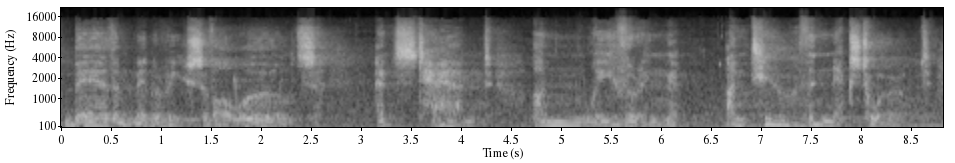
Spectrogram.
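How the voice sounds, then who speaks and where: An actor playing a theatrical, sly ritual overseer in a fantasy game, speaking in a grandiose, deliberate and ominous way. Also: male voice, low voice, animated, noisy background, full character voice. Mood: solemn, ominous. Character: theatrical, sly male ritual overseer dropping his masquerade. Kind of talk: dramatic fantasy game acting. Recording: echoey, loud music behind.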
